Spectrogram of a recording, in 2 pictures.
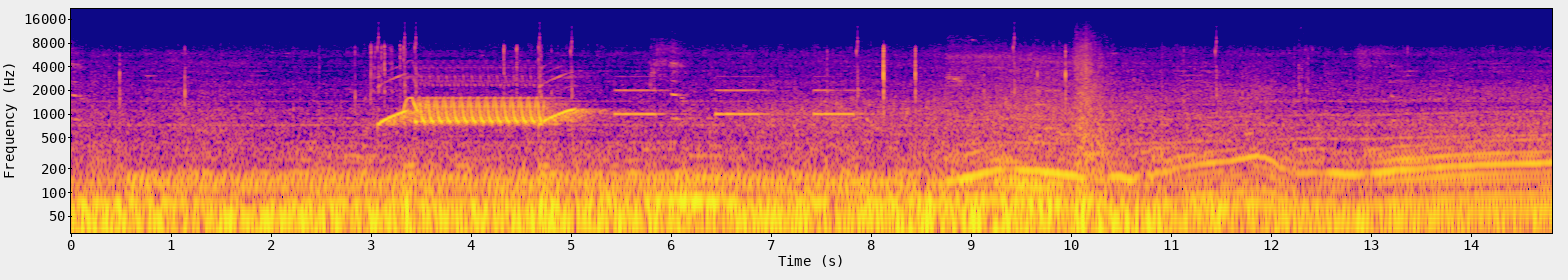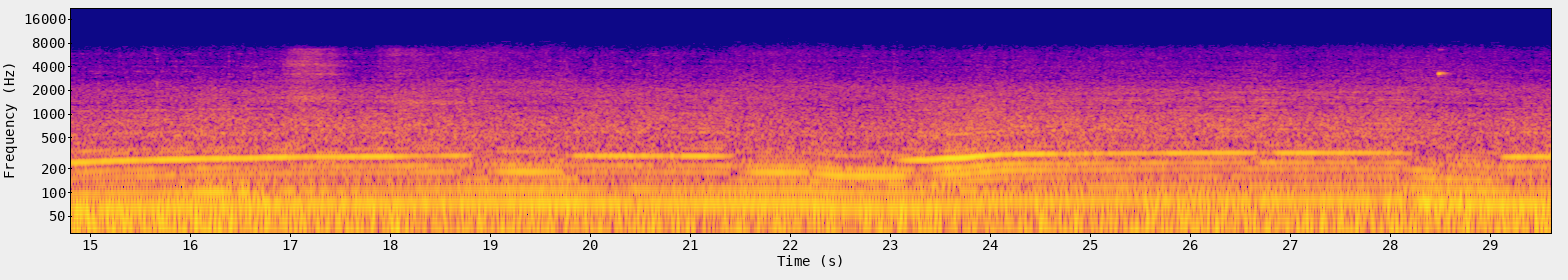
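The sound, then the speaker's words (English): A car engine drones steadily at low speed, its pitch climbing slightly and holding as it creeps along in traffic, with a brief higher whine early on and constant rumbling background traffic. “I just want to know why it moves so slow. Back up. Their car would give me some space.”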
